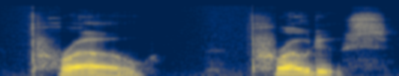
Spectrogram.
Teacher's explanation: The word is produce. We use the long O like no and go.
